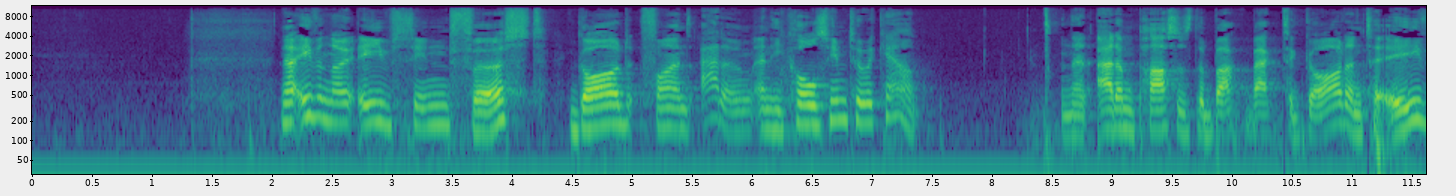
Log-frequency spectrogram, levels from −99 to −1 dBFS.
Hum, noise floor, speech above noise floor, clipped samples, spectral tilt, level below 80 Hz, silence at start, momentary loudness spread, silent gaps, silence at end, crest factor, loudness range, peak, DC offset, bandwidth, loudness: none; -66 dBFS; 42 dB; under 0.1%; -3.5 dB/octave; -60 dBFS; 1.5 s; 11 LU; none; 0 s; 22 dB; 5 LU; -4 dBFS; 0.3%; 11 kHz; -25 LUFS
